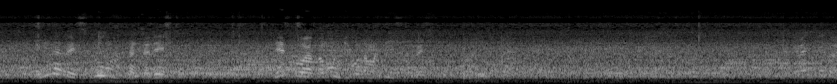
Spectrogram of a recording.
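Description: A crowd of people chatter in the distance outdoors.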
